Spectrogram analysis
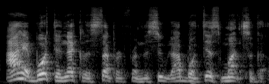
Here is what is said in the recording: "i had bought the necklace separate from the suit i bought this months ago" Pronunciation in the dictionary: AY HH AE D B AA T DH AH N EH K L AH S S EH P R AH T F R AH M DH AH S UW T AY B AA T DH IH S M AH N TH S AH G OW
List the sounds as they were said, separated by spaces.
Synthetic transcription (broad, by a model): AY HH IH D B AA T DH AH N EH K L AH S S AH P AH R F R AH M DH AH S UW T AY B AA T DH IH S M AH N TH S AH G OW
